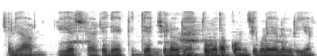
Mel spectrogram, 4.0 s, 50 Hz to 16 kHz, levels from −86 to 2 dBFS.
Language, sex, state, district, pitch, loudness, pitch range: Hindi, male, Uttar Pradesh, Jyotiba Phule Nagar, 125 Hz, -19 LUFS, 125-130 Hz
